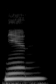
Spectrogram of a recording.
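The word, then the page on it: nian: tone 2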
